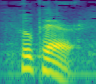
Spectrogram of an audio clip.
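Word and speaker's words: huper (ὑπέρ): First of all, by the Greek preposition huper, pronounced huper. huper.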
